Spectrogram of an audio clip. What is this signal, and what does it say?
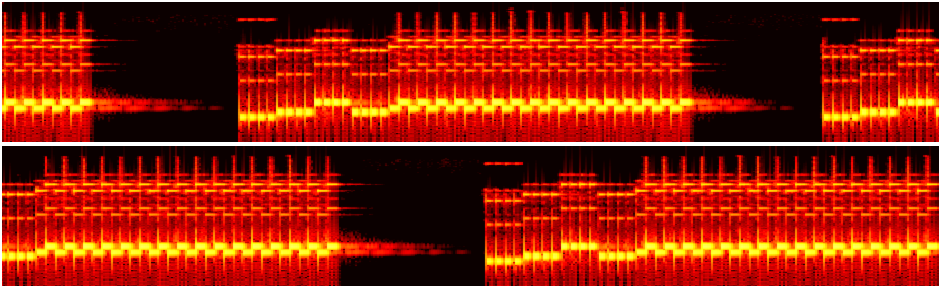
There is no code.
